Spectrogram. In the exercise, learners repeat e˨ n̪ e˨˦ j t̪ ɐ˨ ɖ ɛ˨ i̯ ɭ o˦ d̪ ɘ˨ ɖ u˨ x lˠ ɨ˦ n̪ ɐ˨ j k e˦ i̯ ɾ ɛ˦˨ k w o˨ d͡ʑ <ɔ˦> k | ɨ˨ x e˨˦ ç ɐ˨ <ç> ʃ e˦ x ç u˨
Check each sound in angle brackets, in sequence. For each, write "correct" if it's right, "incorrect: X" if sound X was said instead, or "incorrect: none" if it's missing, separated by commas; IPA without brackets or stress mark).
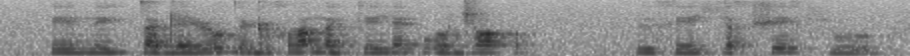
correct, incorrect: x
